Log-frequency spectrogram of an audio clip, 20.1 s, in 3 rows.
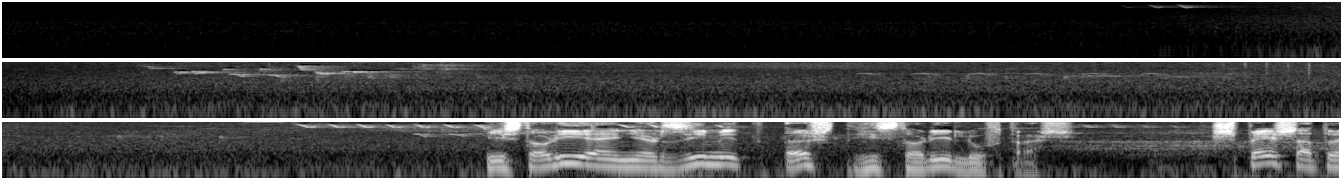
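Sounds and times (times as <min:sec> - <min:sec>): steady outdoor noise: 0:00.0 - 0:20.0
small birds chirping: 0:05.7 - 0:20.0.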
